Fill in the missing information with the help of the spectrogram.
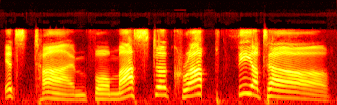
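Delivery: slow, drawn-out theatrical title call; mock-grand announcer. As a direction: announce it grandly, every word stretched.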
